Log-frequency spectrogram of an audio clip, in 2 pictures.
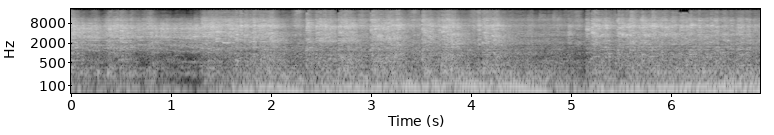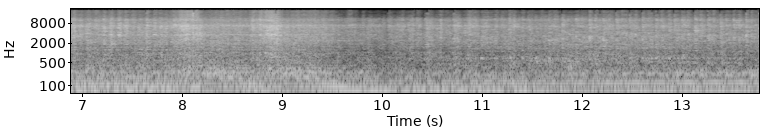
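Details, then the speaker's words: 1966 Ford Mustang after new fuel tank and brake work: very loud, raw, lumpy idle with harsh open rasp and throttle blips; exhaust broken off, running straight off the header on one side. "Uhoh, I can hear it now. So, what is going on with this exhaust system? Do we have any exhaust system? I think we're running off the header."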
